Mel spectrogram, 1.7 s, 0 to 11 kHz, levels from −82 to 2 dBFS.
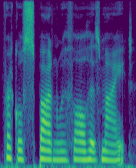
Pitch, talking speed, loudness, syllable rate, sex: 175 Hz, 210 wpm, -17 LUFS, 4.2 syllables/s, female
